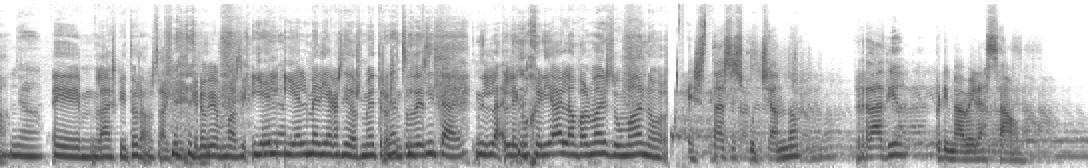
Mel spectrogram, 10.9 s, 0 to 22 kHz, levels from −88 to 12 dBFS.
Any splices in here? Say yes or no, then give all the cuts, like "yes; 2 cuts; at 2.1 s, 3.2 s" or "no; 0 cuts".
yes; 1 cut; at 6.7 s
